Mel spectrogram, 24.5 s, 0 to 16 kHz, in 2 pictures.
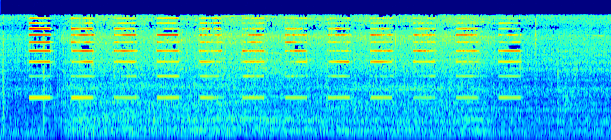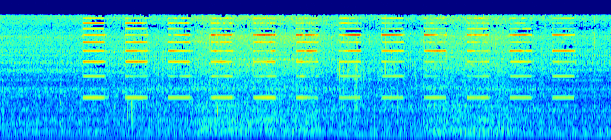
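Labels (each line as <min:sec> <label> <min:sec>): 0:00.0 A vehicle engine running steadily. 0:24.5
0:00.3 A truck is emitting a beeping sound. 0:10.7
0:13.7 A truck is emitting a beeping sound. 0:24.3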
